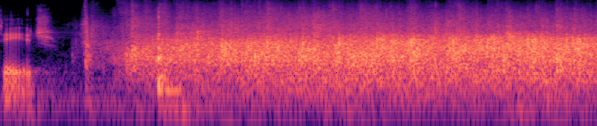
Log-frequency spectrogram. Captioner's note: audience applauding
